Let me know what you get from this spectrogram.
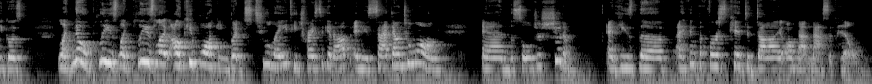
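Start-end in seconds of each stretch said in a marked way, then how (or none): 0.9-2.9 play-acted desperate, sudden panic in a rush. Retelling a walker trying to get up after the third warning: imitating panicked pleading. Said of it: "in a moment of panic".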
